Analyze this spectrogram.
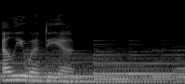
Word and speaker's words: Londyn: Pronunciation, Lundn.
